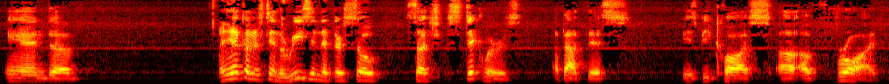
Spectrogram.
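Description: A man's voice: medium pitch, expressive, a little slow, husky, rough recording. A middle-aged man casually telling a rambling, wry personal story and acting out what people said. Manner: rambling, wry, acts out quoted lines.

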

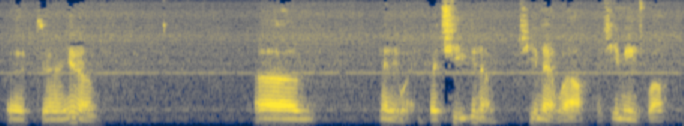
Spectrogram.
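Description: A man's voice: lowish voice, moderate pace, darkish tone, breathy edge, low-quality recording. A middle-aged man casually telling a rambling, wry personal story and acting out what people said. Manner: rambling, wry, acts out quoted lines.

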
